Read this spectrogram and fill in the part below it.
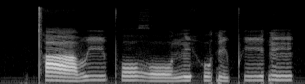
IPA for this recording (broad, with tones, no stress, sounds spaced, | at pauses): tʰ aː˦˨ β iː˦ pʰ oː˦ ɣ oː˨ n ĩ˦ h u˦ ɗ i˨ pʰ iː˦ ɗ ĩ˦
